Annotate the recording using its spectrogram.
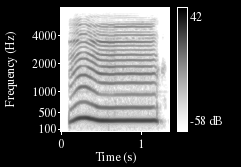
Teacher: when i make the sound m i go um but when i pinch my nose you can't hear the sound anymore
